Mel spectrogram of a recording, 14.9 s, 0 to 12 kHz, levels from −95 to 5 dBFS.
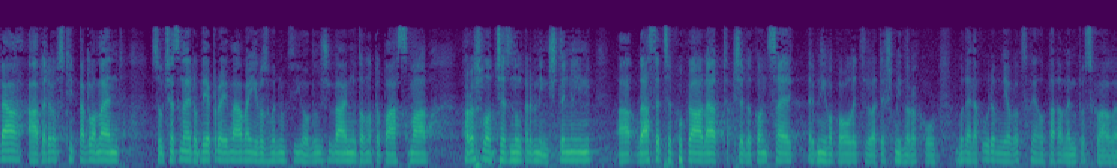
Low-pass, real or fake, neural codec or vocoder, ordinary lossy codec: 7.2 kHz; fake; codec, 16 kHz, 0.5 kbps, FunCodec, trained on LibriTTS, 25 frames a second; MP3, 32 kbps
